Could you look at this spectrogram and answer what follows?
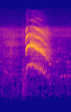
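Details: Free white woodpecker (Melanerpes candidus) among backyard fruit giving one loud, harsh, nasal call that slides slightly down in pitch, lasting about half a second, against a quiet high hiss.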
